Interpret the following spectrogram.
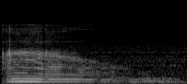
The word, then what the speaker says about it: Om: It's one word, O-M. But how it's worked with vocally in the mouth, it's you go through the vowels. Ah, O, So, ow is how it's actually pronounced when you're working with deep chant work.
